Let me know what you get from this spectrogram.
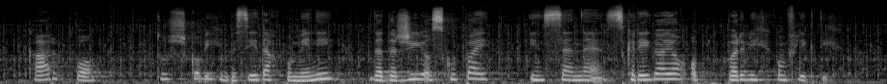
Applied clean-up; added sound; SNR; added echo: none; Engine / Mechanisms; 18 dB; none.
